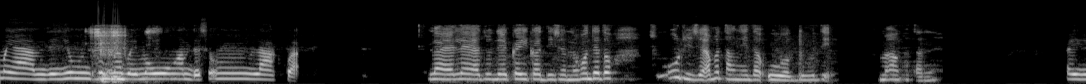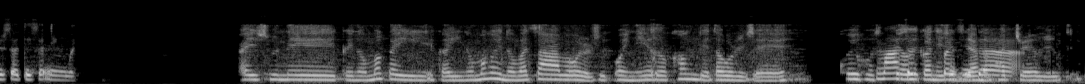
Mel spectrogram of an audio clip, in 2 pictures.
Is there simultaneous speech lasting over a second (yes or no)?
yes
